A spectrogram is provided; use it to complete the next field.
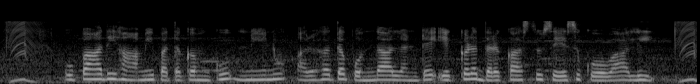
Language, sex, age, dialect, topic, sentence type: Telugu, female, 25-30, Southern, banking, question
